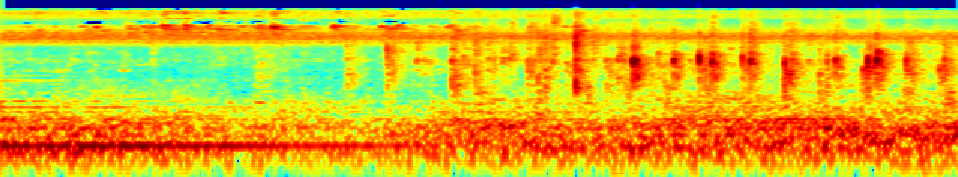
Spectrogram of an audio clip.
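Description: The last acoustic guitar chord of a song dies away, then scattered hand clapping from a small audience starts about two seconds in and goes on irregularly.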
